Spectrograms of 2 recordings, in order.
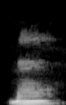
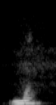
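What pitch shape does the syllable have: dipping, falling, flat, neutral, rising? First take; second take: flat; neutral. First: The pitch stays high and level. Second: The pitch is short, light and neutral. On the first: "this is the first tone with the flat, is high and flat" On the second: "a fifth tone is a neutral tone"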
